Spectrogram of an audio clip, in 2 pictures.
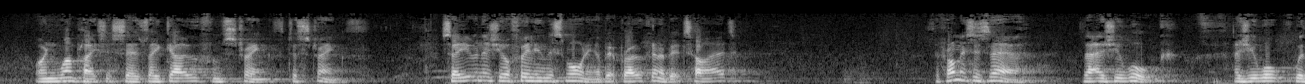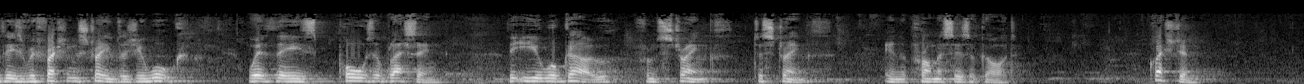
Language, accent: English, British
